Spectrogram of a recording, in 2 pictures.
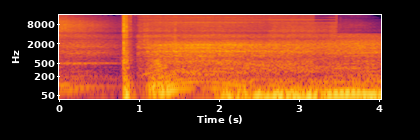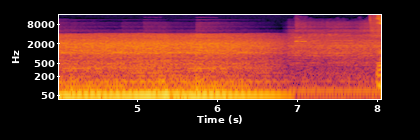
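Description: A car engine hums with a low rumble as the car rolls along.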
